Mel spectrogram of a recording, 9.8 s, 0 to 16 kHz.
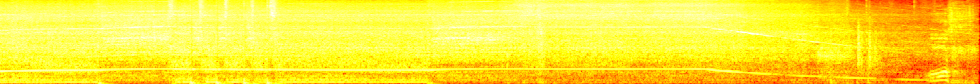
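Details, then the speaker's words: One Concept Pila bagless vacuum cleaner, rated 75 dB: loud steady whine with rushing airflow roar, dropping away as motor spins down; seems noisier than 75 dB and suction felt weak. "that's sounds to me a bit noisier than 75 not to folk let sounding vacuum is it and it didn't feel very powerful either"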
